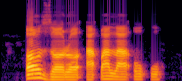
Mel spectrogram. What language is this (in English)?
Igbo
